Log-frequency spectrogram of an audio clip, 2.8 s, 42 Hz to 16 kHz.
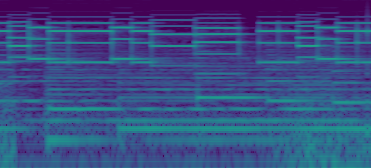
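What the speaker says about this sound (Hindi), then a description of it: "पूरी का फोन है, 1 मिनट।" A mobile phone ringtone plays a bright, repeating electronic melody in short bursts, loud and close, with no one speaking over it.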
